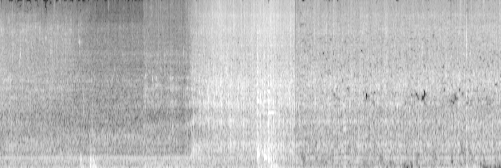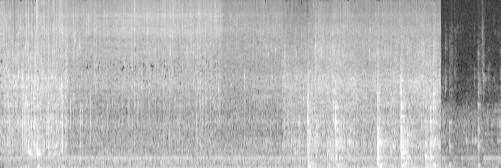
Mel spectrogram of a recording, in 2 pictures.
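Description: Skin-on chicken thighs sizzling as they sear in oil in a nonstick pan, louder for a couple of seconds about four seconds in. A few clicks of tongs come near the end, then the sizzle drops away.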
